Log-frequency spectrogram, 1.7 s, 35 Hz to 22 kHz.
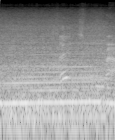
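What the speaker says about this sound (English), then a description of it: "Hit fourth, starts to pick up." A VW Golf Mk1 Cabriolet, nearly 40 years old, pulls hard in fourth gear, its engine note steady and close with a faint rising whine, under a voice speaking over it.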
